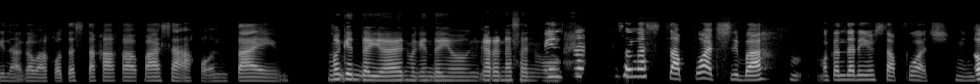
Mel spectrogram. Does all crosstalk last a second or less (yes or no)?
yes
